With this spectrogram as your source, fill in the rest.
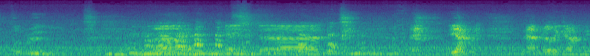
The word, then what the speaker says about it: Thoreau: There's a town there called Thoreau, pronounced Thoreau.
